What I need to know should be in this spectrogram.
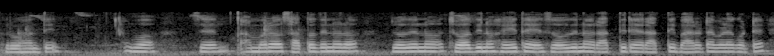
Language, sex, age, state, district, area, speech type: Odia, female, 18-30, Odisha, Mayurbhanj, rural, spontaneous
